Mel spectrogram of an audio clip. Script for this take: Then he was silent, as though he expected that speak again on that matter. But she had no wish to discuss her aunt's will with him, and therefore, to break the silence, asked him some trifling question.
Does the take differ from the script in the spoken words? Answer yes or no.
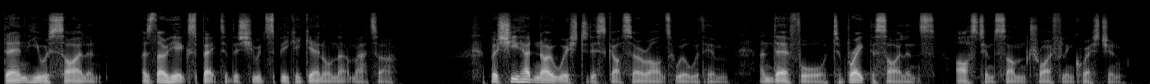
yes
